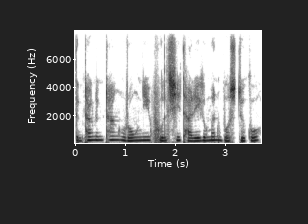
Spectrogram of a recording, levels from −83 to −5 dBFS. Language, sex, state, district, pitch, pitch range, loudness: Garo, female, Meghalaya, West Garo Hills, 240 Hz, 220-255 Hz, -16 LUFS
